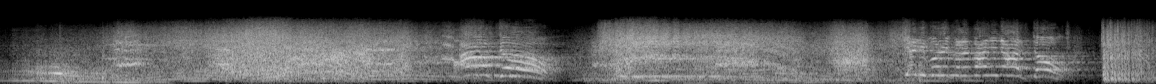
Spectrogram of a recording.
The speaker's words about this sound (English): The Mercedes circles the courtyard, a fly caught in a spider's web. It swerves from one exit to the next.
